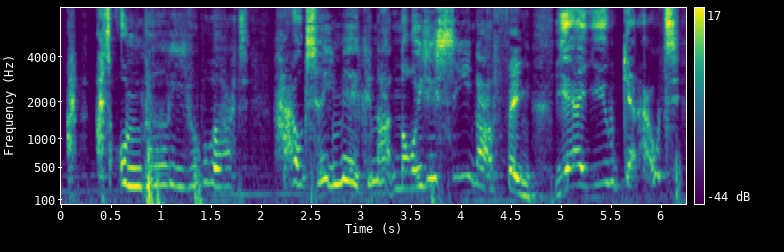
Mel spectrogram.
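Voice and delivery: high, incredulous exclaiming at the noise; high-pitched disbelief. Real, not acted. Hotel guest at the noisy driver outside, high-pitched disbelief.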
